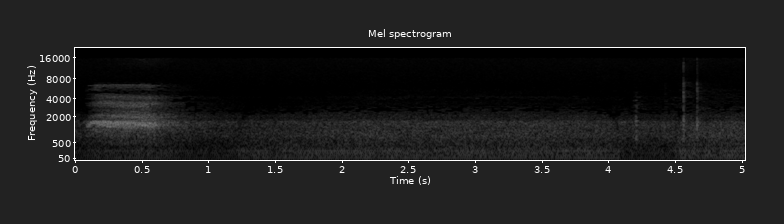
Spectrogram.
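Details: Crow recorded on 20 February 2022 at 08:49 in the morning: one harsh, loud caw in the first second, then a steady low hum and a few faint clicks for the rest.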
